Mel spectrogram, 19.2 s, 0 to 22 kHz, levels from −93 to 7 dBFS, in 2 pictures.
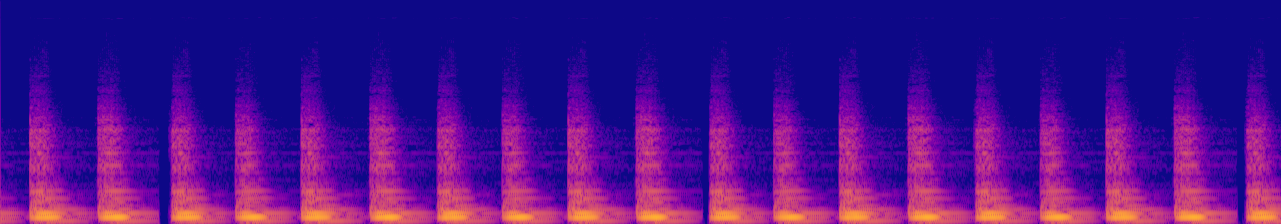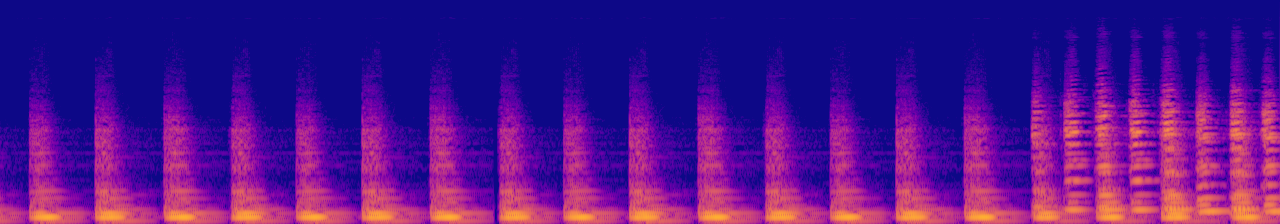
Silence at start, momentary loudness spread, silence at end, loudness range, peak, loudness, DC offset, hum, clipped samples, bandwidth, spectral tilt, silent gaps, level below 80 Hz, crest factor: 0 s; 6 LU; 0 s; 1 LU; -6 dBFS; -22 LUFS; under 0.1%; none; under 0.1%; 4.4 kHz; -10 dB/octave; none; -40 dBFS; 14 dB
